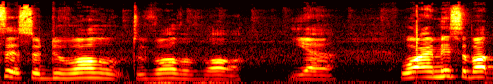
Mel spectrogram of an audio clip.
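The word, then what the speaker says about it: Durarara!!: You could also say but yeah, that is how you pronounce it. So Durarava.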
